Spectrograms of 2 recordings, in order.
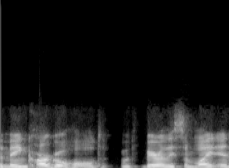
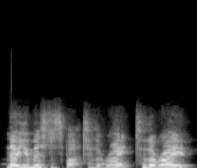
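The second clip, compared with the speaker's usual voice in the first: higher-pitched mock taunt; retold wisecrack under torture, pitched up; joking defiance; 6 semitones higher than usual. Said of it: "developing a sense of humor about it".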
